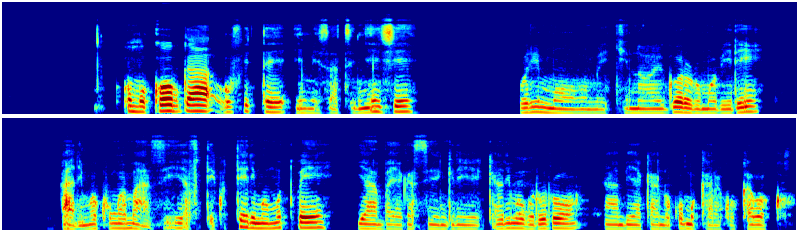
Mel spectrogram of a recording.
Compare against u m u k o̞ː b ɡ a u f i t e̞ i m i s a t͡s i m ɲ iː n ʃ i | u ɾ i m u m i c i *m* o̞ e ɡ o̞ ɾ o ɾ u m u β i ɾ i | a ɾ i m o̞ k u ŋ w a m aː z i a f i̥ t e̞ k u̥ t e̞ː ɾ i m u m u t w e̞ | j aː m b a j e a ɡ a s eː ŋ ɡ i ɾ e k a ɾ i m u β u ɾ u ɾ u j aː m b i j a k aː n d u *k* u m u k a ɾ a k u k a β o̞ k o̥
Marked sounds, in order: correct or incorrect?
incorrect, correct

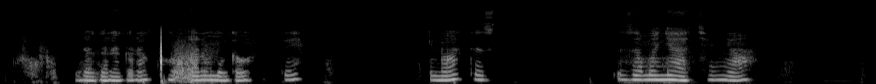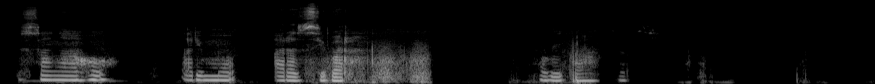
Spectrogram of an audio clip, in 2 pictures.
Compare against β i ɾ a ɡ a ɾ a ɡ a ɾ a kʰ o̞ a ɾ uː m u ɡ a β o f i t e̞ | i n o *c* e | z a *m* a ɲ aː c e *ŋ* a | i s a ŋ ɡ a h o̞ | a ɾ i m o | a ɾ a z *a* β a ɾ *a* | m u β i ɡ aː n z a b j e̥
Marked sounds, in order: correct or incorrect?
incorrect, correct, incorrect, incorrect, correct

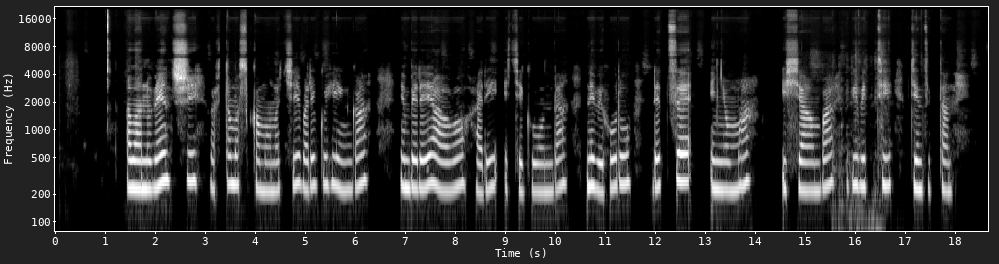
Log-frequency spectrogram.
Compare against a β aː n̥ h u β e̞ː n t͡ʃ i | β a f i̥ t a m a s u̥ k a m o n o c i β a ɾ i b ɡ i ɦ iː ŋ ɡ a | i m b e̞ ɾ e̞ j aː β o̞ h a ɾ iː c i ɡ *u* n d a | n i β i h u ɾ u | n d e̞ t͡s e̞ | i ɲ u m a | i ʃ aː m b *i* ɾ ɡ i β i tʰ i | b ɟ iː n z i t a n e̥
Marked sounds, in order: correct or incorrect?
incorrect, incorrect

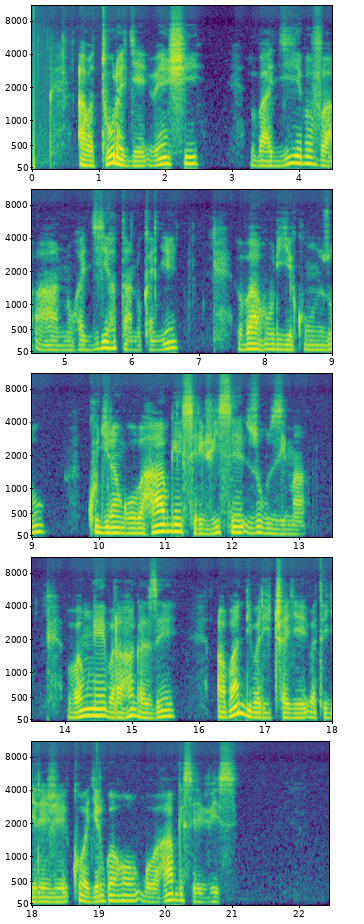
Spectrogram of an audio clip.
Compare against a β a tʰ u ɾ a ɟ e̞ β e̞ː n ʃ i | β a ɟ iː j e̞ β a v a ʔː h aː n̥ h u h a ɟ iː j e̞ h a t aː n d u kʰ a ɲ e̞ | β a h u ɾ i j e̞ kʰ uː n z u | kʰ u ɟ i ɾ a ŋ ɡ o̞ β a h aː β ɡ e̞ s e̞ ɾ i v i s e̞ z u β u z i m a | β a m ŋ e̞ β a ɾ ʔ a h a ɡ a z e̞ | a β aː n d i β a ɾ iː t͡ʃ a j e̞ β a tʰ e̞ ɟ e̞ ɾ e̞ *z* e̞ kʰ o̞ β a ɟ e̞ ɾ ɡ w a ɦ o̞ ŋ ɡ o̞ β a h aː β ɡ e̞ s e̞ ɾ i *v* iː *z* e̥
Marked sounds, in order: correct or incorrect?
incorrect, correct, incorrect

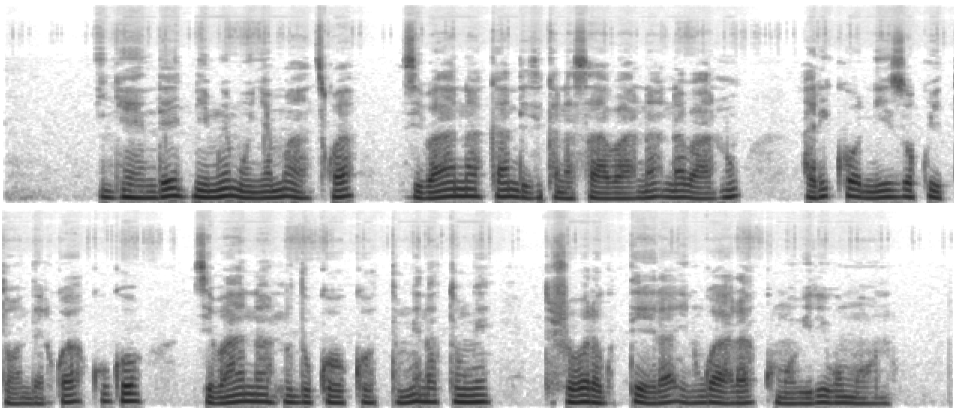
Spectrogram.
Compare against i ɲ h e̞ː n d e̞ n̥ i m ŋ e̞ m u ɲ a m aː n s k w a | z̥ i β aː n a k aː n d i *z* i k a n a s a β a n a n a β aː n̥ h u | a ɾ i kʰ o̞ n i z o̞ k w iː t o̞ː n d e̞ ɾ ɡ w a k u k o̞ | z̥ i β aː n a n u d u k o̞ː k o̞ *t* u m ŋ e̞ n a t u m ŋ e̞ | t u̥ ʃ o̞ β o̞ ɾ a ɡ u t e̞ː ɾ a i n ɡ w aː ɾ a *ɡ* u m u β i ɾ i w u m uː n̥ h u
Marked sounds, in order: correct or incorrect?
correct, correct, incorrect

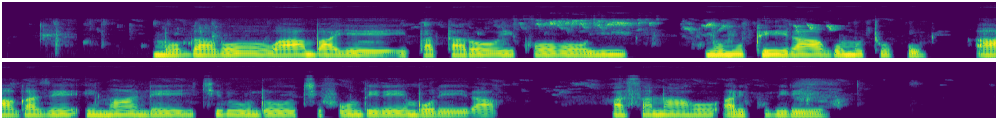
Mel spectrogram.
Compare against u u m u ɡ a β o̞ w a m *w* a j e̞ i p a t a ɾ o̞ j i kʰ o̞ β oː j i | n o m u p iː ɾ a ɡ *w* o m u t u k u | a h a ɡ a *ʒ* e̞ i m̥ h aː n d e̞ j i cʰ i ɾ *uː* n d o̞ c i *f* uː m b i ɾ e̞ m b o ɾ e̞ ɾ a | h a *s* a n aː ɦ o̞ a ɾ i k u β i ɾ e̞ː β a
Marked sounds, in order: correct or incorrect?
incorrect, correct, incorrect, correct, correct, correct

